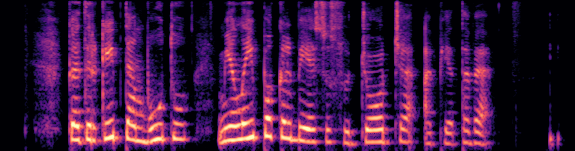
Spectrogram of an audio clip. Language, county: Lithuanian, Vilnius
